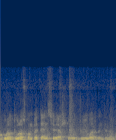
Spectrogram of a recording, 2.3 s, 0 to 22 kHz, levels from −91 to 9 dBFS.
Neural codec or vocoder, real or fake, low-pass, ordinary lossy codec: none; real; 10.8 kHz; Opus, 16 kbps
